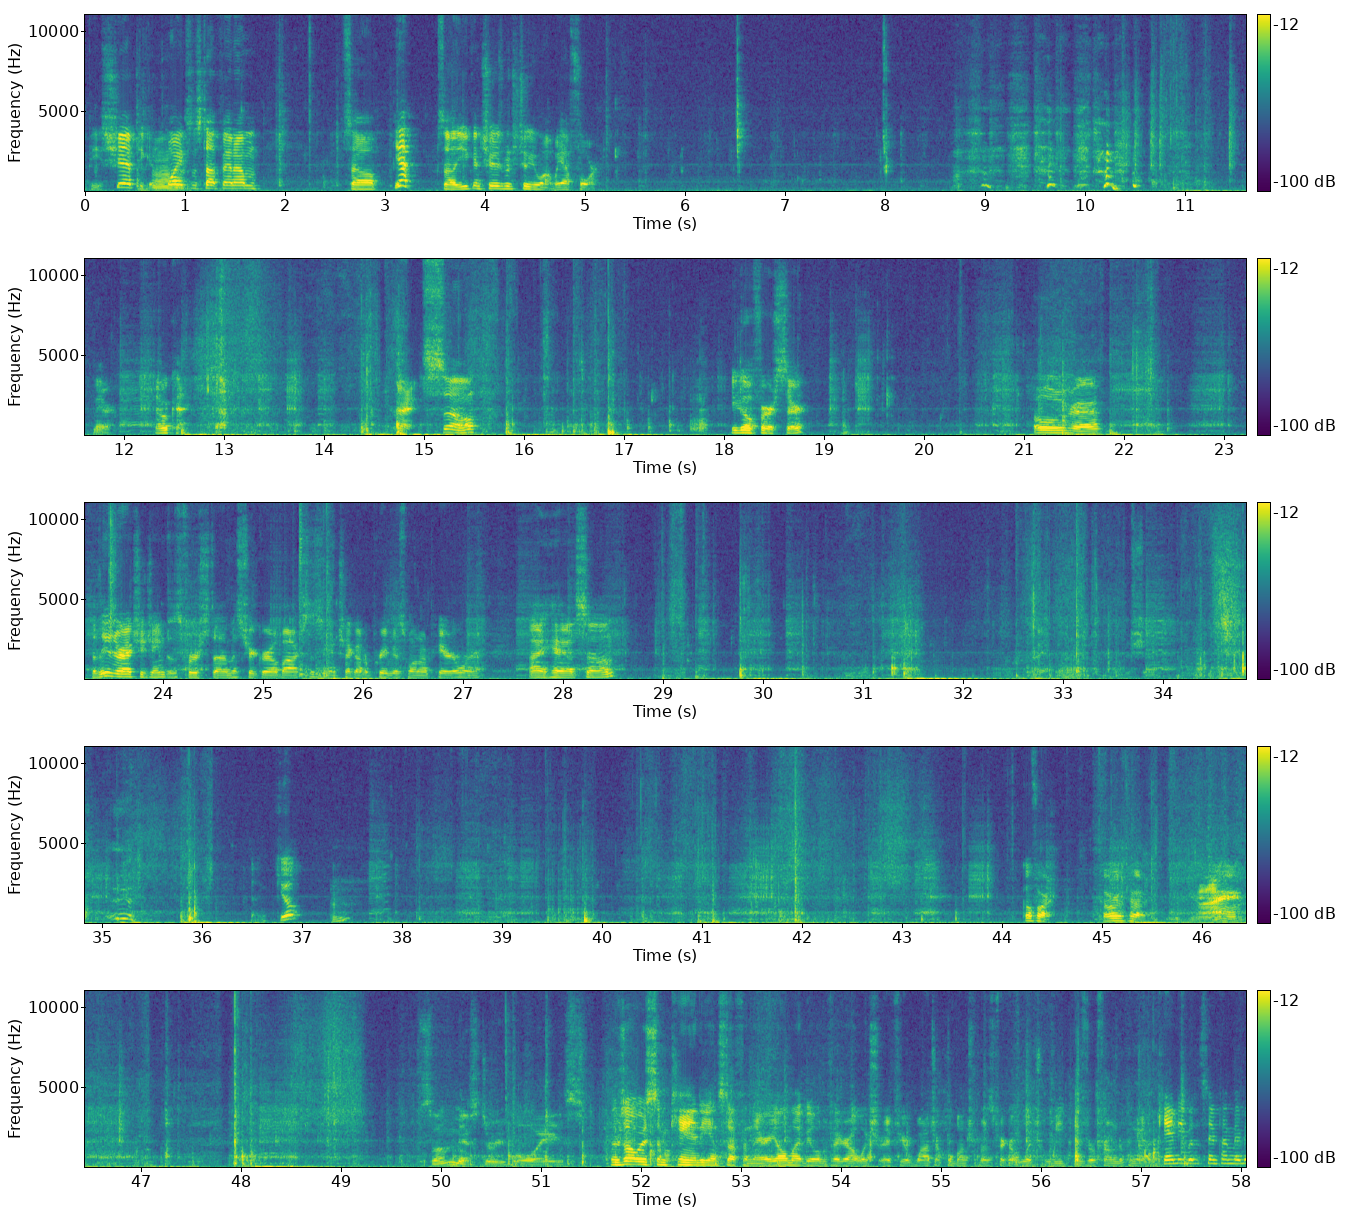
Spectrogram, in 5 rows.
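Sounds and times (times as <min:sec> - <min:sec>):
cardboard boxes rustling: 0:12.5 - 0:17.6, 0:29.0 - 0:36.4, 0:44.9 - 0:54.2.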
